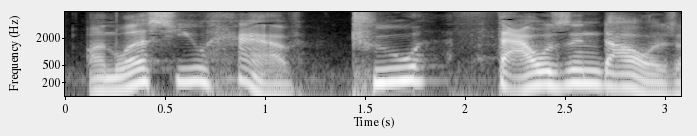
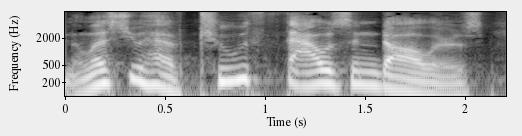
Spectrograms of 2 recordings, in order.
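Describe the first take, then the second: First: "two thousand dollars" slowed way down, pushed; emphasis on two thousand. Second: Said in the usual way. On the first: Shown as a demonstration. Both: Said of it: "I say that with emphasis".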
